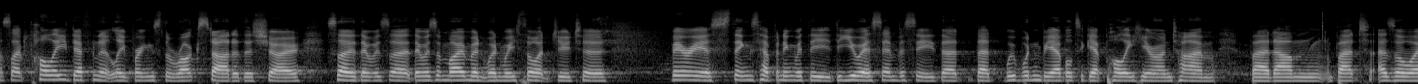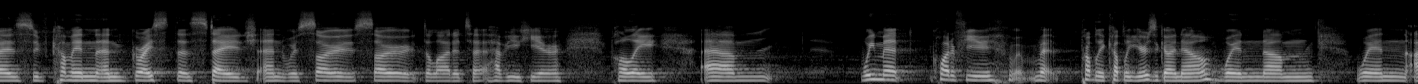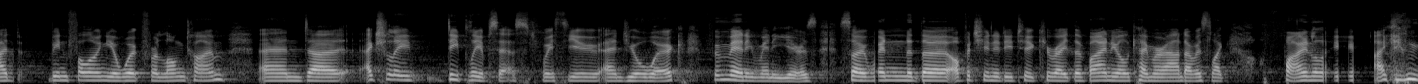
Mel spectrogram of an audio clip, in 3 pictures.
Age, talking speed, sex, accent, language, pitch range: 20-39, 175 wpm, female, Australian, English, 170-185 Hz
